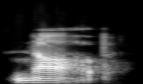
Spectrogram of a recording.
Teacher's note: turn knobs we see the word knob has a k and the K is silent don't pronounce the k start with the n Sound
